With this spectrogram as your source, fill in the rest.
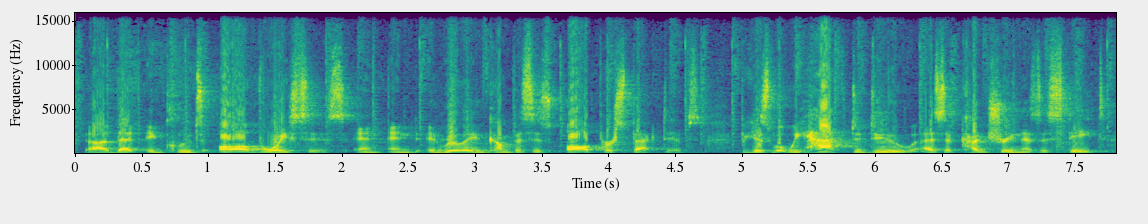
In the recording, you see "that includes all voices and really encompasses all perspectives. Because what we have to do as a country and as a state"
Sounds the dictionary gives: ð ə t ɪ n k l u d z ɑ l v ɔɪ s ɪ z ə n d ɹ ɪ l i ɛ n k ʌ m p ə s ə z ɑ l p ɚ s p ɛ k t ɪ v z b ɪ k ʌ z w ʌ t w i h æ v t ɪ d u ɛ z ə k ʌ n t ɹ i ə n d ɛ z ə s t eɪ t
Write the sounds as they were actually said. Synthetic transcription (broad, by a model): ð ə t ɪ n k l u d z ɑ l v ɔɪ s ɪ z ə n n ɹ ɪ l i ɛ n k ʌ m p ə s ə z ɑ l p ɚ s p ɛ k t ɪ v z b ɪ k ʌ z w ʌ t w i h æ f t ɪ d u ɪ z ə k ʌ n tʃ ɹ i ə n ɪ z ə s t eɪ t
